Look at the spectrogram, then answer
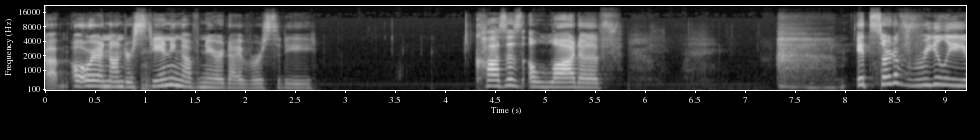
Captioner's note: sighs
